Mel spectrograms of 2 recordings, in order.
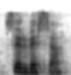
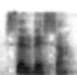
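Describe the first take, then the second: Both takes have the same delivery.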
